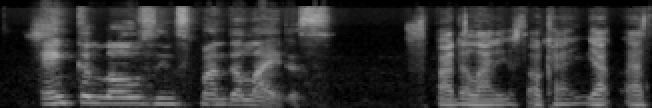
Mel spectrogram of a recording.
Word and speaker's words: Ankylosing spondylitis: And not only do we have our lupus warrior, amongst other things, we were discussing lupus and spidolitis. Did I say it right? Ankylosing spondylitis.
